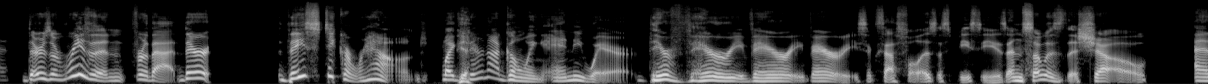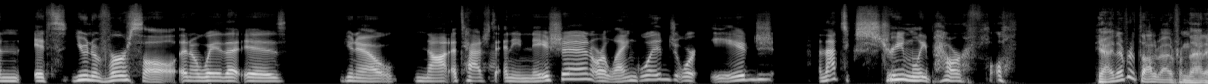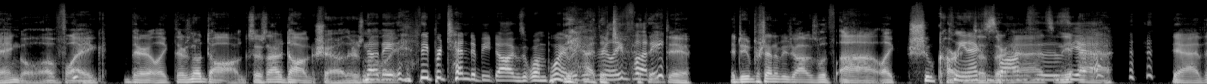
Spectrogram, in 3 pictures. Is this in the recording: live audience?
no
